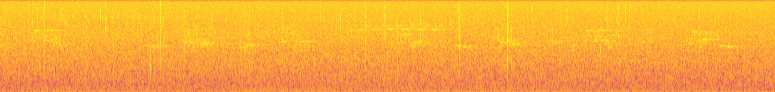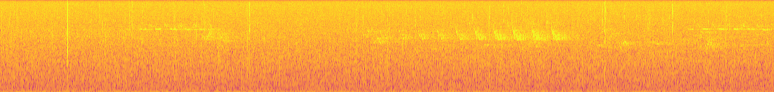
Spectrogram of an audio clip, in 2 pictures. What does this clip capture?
Red-eyed Vireo, American Robin, Yellow-rumped Warbler, Ovenbird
